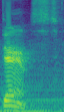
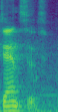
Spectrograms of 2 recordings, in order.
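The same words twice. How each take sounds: First: The word is said as one syllable. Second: The -ed ending is said as a separate syllable. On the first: The speaker calls it right. "it's always a contracted" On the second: The speaker calls it wrong. "we wouldn't say danced"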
